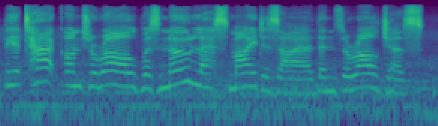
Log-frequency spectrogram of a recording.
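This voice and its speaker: A woman's voice: sits high, unhurried, noisy background. An actress playing a devoted but deceptive young queen in a fantasy video game, speaking in a formal, solemn manner.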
